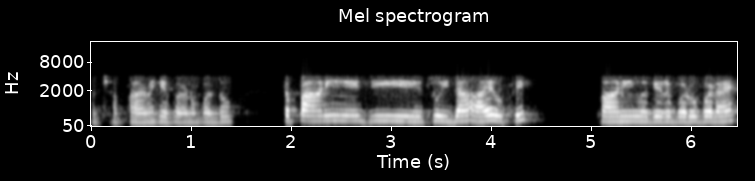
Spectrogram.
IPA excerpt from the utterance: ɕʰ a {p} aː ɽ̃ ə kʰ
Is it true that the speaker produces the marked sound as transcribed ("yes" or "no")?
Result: yes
